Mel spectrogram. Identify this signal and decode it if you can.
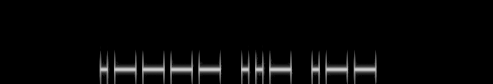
Morse code, heard as a keyed tone, about 17 wpm, 700 Hz. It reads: 1UW
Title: Three Challenging Letter-Number Combinations 17wpm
